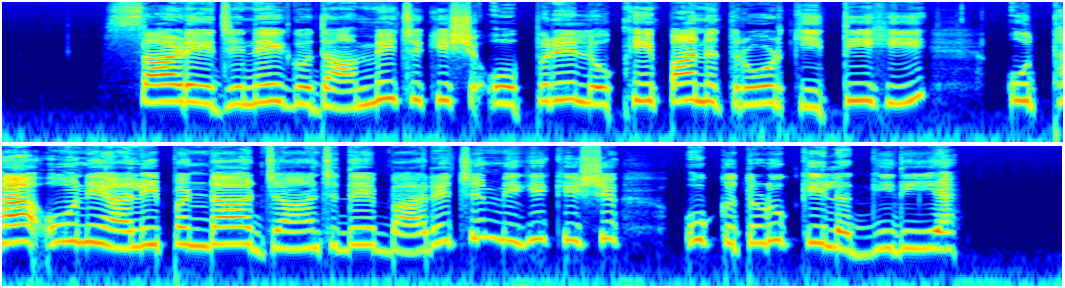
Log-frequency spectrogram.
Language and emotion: Dogri, fearful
